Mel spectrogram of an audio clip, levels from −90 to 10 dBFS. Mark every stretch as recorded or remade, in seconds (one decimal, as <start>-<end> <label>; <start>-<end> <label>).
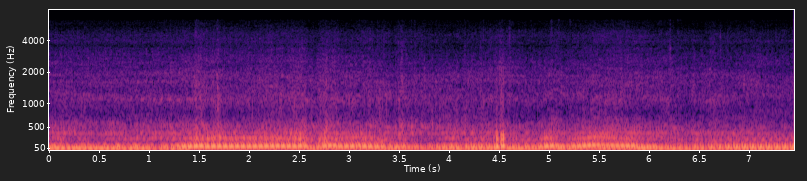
0.0-7.5 recorded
